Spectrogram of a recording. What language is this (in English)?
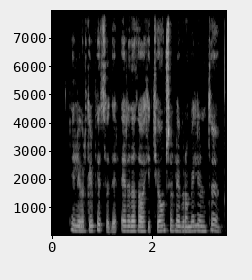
Icelandic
